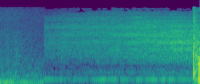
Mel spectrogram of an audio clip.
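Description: A hissing swell over a low steady drone, from the opening sound design of an audio-drama trailer. It fades in about half a second in and grows steadily louder.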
